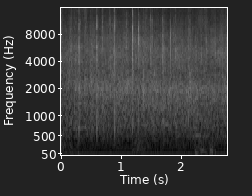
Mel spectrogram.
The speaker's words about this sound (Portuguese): Uma salva de palmas para os nossos atores aqui.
